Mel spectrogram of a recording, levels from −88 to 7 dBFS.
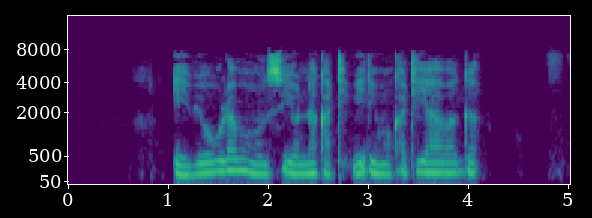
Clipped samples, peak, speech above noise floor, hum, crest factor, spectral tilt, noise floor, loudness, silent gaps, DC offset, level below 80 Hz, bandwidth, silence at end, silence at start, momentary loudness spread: under 0.1%; -4 dBFS; 61 dB; none; 24 dB; -3.5 dB/octave; -87 dBFS; -25 LUFS; none; under 0.1%; -64 dBFS; 8 kHz; 0.95 s; 1.05 s; 13 LU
